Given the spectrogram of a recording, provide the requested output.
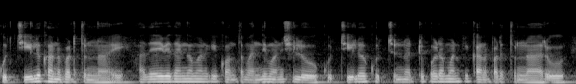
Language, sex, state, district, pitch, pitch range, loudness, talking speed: Telugu, male, Andhra Pradesh, Chittoor, 115 Hz, 105-125 Hz, -19 LUFS, 125 wpm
